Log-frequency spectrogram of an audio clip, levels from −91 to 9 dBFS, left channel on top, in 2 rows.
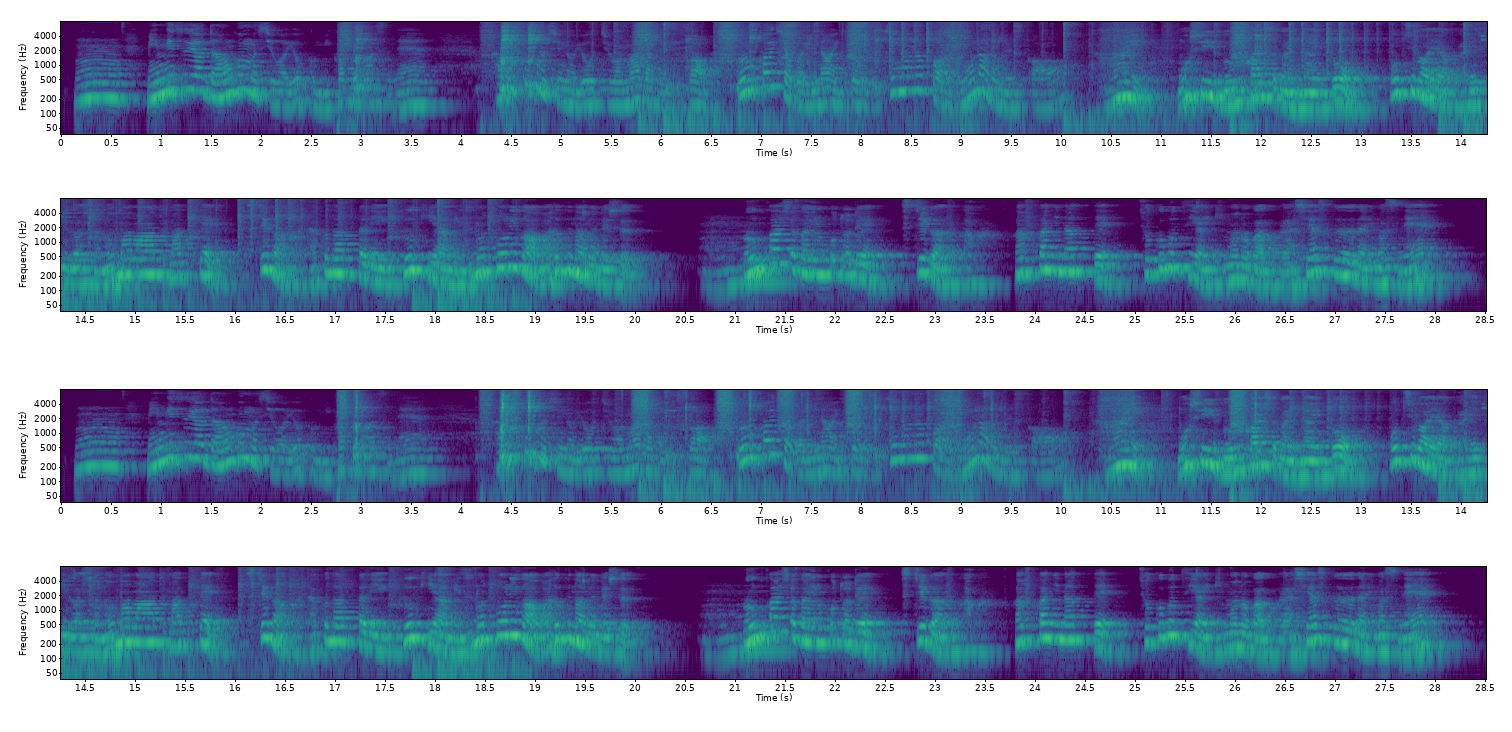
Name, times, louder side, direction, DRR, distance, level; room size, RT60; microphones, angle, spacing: voice 1, 0.1-3.7 4.0-10.1 20.6-21.5, left 1 dB, 30° left, 3 dB, 1.5 m, -38 dB
sound 1, 2.7-3.1 4.1-4.8 5.4-8.3 8.7-9.5 10.0-10.1 10.4-11.2 11.7-12.1, right 5 dB, 80° right, 1.6 m, -38 dB
sound 2, 4.8-19.0, left 2 dB, 60° left, 2.1 m, -50 dB
voice 2, 10.3-10.8 11.2-12.9 13.3-15.8 16.2-20.0 21.1-22.4 22.8-23.5 23.8-24.7 25.1-27.9, right 1 dB, 25° right, -1 dB, 2.0 m, -32 dB
8.3 x 6.0 x 7.3 m, 0.78 s
head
